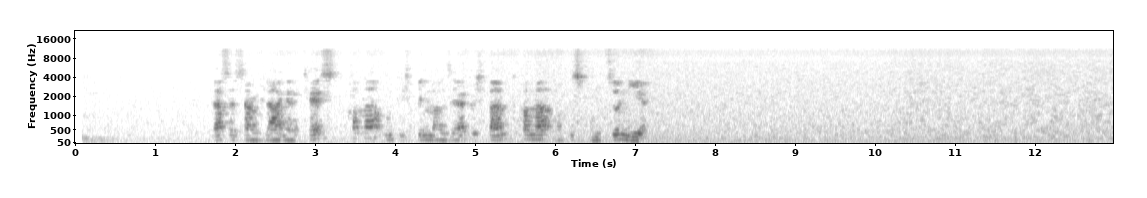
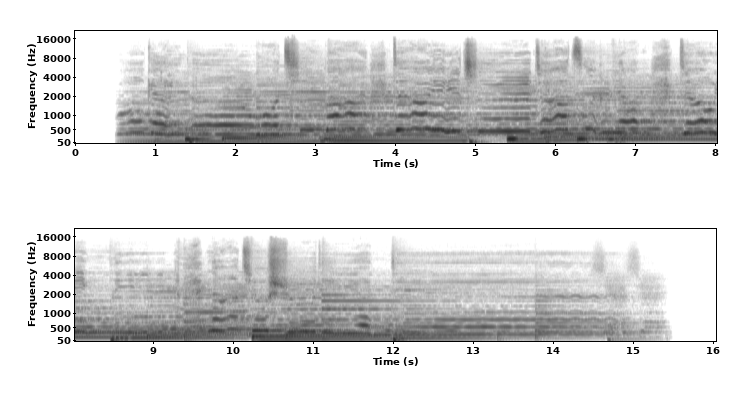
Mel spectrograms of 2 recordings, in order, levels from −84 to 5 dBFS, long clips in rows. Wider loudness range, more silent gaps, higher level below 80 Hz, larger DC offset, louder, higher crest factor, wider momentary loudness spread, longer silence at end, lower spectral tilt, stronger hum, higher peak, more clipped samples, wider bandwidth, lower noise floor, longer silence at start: first, 14 LU vs 9 LU; neither; second, -72 dBFS vs -40 dBFS; neither; second, -44 LUFS vs -22 LUFS; about the same, 22 dB vs 18 dB; first, 18 LU vs 12 LU; second, 0 s vs 0.8 s; second, -4 dB/octave vs -6 dB/octave; first, 50 Hz at -70 dBFS vs none; second, -24 dBFS vs -4 dBFS; neither; second, 11.5 kHz vs 16 kHz; first, -70 dBFS vs -47 dBFS; second, 0.1 s vs 0.5 s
